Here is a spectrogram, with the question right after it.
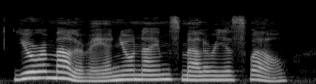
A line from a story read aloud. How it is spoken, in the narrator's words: laughed Molly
